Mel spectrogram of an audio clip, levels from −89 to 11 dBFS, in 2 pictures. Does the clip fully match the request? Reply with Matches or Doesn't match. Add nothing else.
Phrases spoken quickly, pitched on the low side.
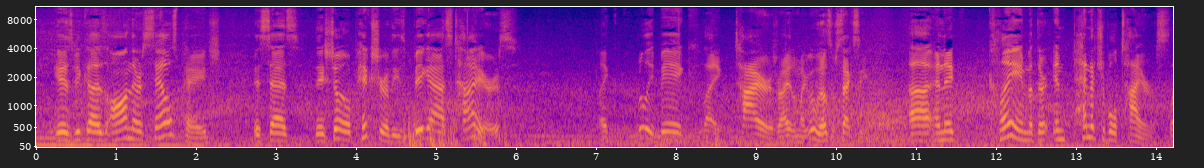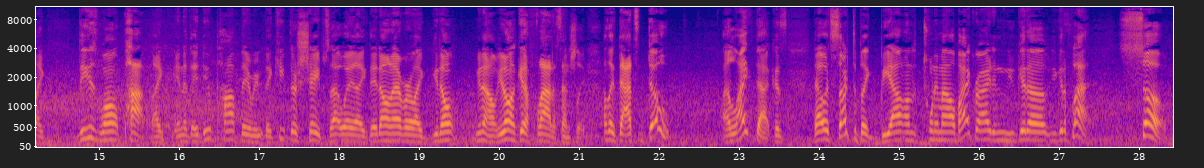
Doesn't match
